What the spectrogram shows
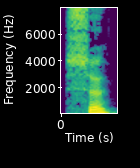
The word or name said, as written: ce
